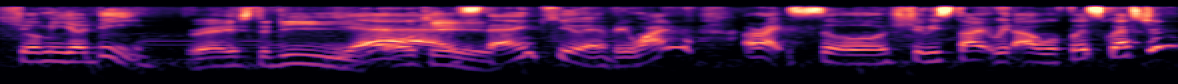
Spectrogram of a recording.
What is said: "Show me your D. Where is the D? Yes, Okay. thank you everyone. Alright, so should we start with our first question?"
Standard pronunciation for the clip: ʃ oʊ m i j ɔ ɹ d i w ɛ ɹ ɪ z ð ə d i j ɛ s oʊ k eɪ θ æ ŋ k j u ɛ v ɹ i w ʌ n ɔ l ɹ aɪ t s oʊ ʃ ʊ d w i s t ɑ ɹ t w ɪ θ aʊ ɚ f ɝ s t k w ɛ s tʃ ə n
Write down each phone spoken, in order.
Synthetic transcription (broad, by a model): ʃ oʊ m i j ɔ d i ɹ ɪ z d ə d i j ɛ oʊ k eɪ t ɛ ŋ k j u ɛ v ɹ i w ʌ n ɔ l ɹ aɪ t s oʊ ʃ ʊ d w i s t ɑ ɹ t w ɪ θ aʊ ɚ f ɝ s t k w ɛ s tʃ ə n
